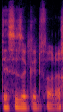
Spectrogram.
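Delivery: low, hushed mock-serious remark; subdued kid imitation. Kid at Office Depot judges his printouts, quietly subdued.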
